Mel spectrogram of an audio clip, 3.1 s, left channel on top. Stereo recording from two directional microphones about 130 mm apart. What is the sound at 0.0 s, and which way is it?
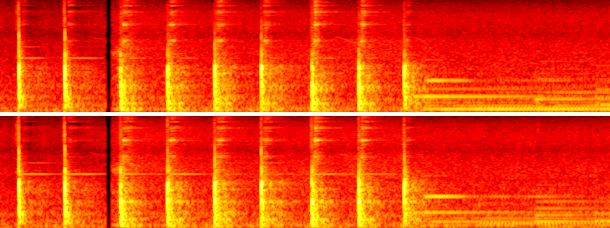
Hammer, 5° right (ahead or behind).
